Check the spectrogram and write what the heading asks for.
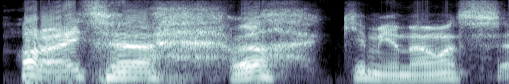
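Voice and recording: Putting on a raspy character voice, a man speaks at fairly high pitch and a moderate pace.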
